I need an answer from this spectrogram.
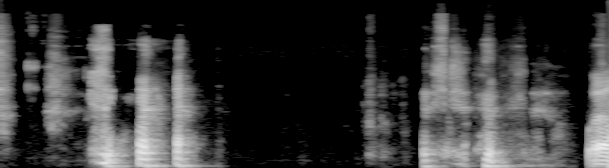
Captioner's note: laughter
